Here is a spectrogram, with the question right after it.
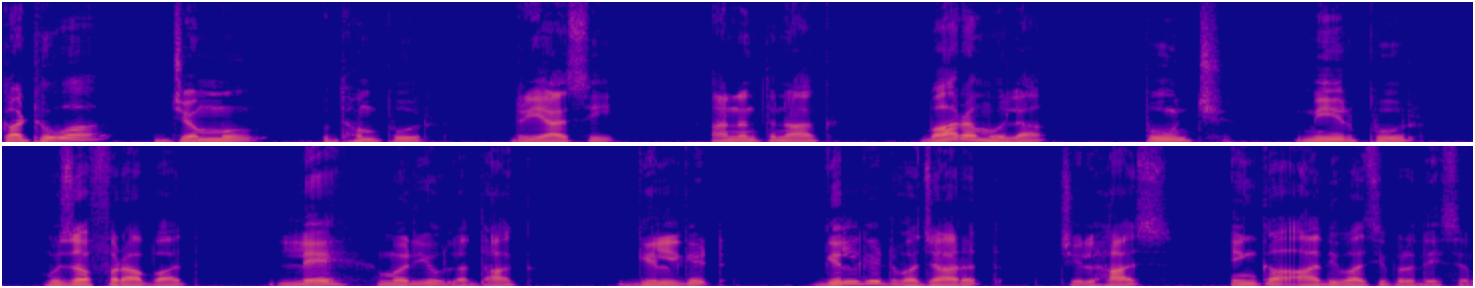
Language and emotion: Telugu, neutral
